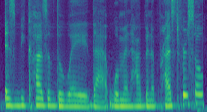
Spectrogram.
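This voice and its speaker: A woman's voice: sits low, steady tone, normal speed, darkish tone. A woman arguing insistently on a podcast, often stopping and restarting mid-word. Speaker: podcast guest. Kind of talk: heated podcast debate.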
